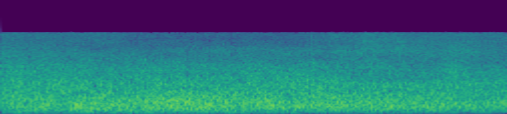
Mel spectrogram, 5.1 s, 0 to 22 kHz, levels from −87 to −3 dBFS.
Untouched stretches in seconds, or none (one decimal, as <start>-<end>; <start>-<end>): 0.0-2.4; 3.0-4.1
